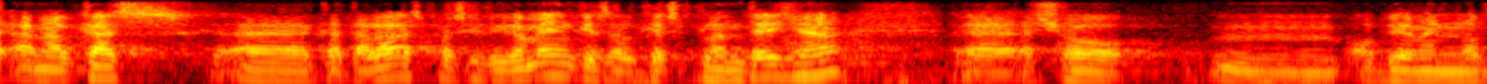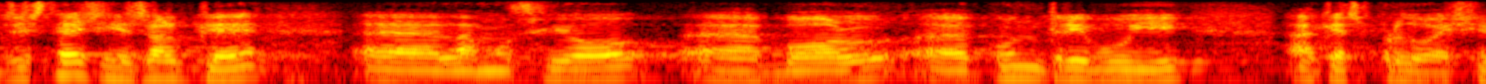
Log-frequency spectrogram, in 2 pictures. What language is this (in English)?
Catalan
